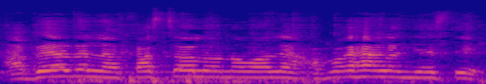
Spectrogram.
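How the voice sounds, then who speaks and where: High-pitched preacher calling for amens. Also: fairly even intonation, racing, a crowd in the background. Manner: repeats lines and calls for loud amens. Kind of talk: Telugu church sermon.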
